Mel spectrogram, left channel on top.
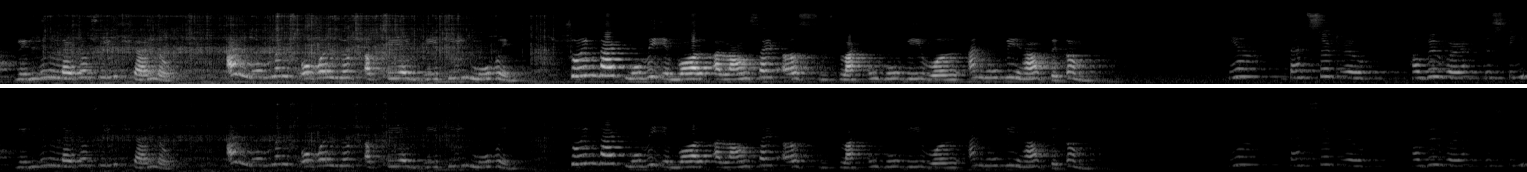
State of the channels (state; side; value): quieter; right; 15.0 dB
